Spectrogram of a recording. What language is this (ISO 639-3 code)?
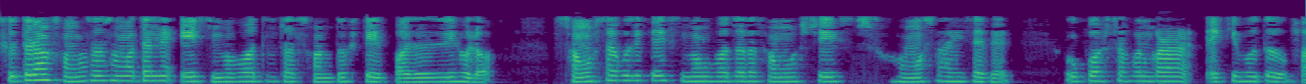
ben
